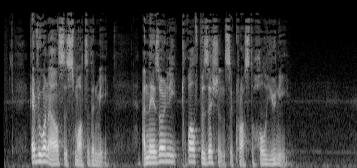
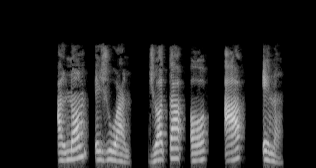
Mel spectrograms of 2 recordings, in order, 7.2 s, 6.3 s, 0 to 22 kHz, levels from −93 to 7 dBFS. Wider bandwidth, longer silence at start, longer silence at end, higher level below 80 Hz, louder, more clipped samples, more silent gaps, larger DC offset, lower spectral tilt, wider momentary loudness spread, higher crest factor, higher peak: first, 16 kHz vs 7.8 kHz; second, 0.6 s vs 1.15 s; first, 1.4 s vs 0.75 s; first, -44 dBFS vs -66 dBFS; about the same, -16 LUFS vs -18 LUFS; neither; second, none vs 1.79-1.88 s, 2.63-2.94 s, 3.71-3.78 s, 4.17-4.47 s, 4.91-5.23 s; neither; about the same, -5 dB/octave vs -4.5 dB/octave; about the same, 11 LU vs 12 LU; about the same, 16 dB vs 18 dB; about the same, 0 dBFS vs -2 dBFS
